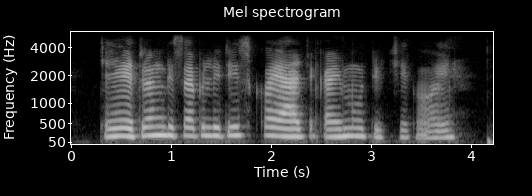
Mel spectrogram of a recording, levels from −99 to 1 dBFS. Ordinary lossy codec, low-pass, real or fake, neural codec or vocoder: none; 5.4 kHz; real; none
